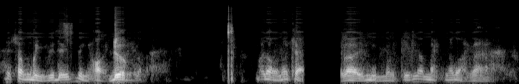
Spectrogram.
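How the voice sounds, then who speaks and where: A man's voice: fairly low pitch, fast, a little mellow, rough recording. A man in his sixties from Vietnam with a Northern Vietnamese accent, telling blunt, profane stories in casual chat. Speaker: emigrant father.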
